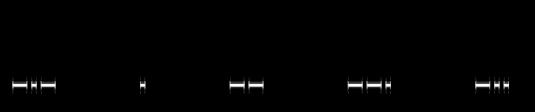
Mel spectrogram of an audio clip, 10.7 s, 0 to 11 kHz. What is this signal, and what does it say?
Morse code, heard as a keyed tone, about 13 wpm, spaced as for 4 wpm, 800 Hz. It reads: KEMGD
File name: formation / cw / Text34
